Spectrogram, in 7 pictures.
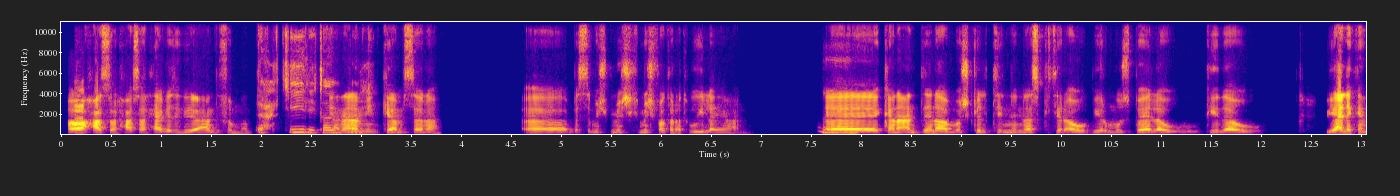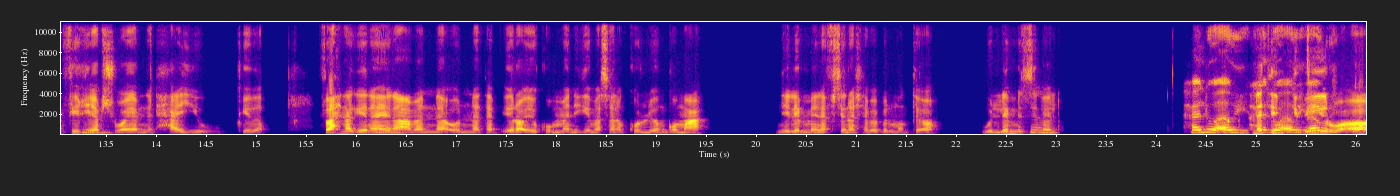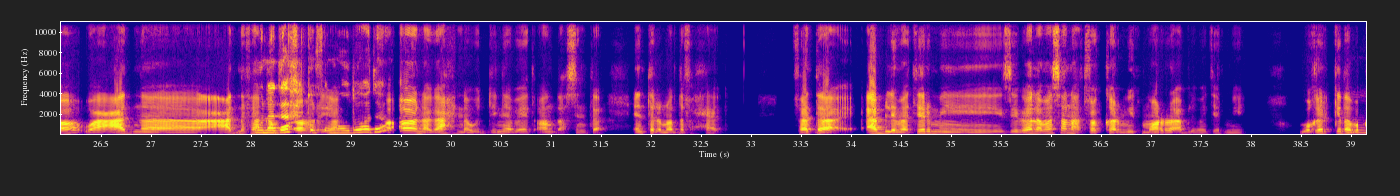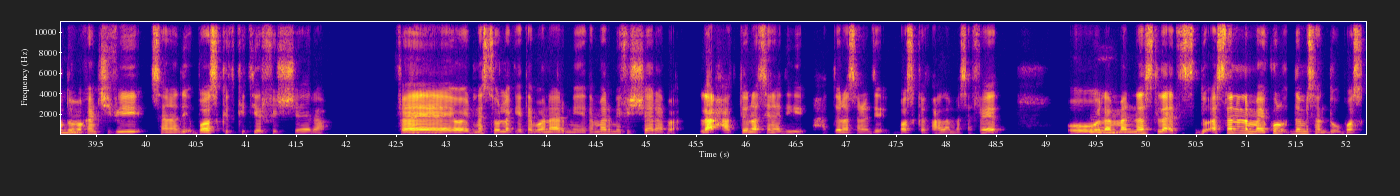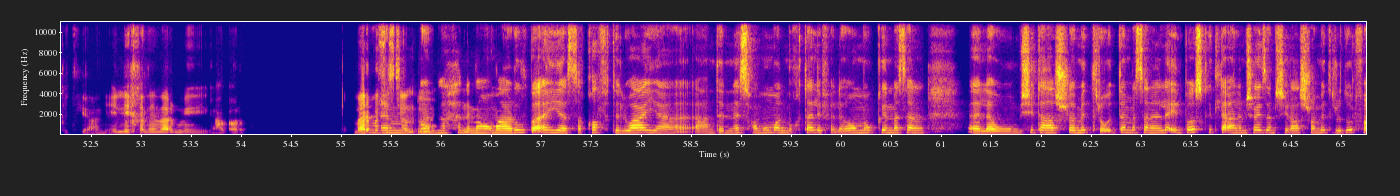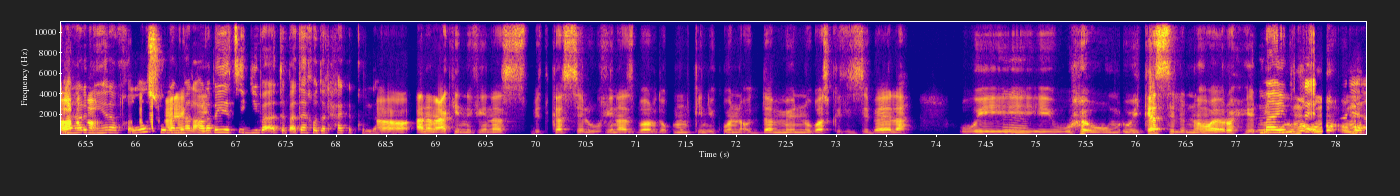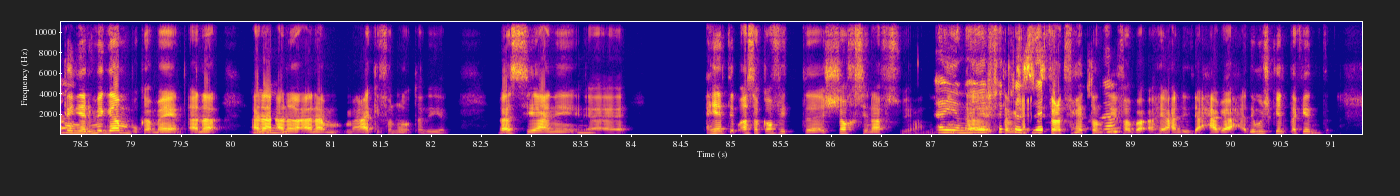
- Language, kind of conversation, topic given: Arabic, podcast, إيه اللي ممكن نعمله لمواجهة التلوث؟
- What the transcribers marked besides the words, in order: tapping; in English: "team"; in English: "باسكت"; in English: "باسكت"; in English: "باسكت"; in English: "الباسكت"; in English: "باسكت"; unintelligible speech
